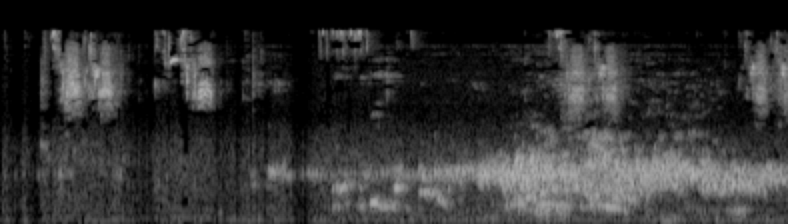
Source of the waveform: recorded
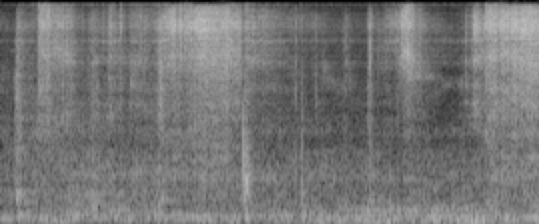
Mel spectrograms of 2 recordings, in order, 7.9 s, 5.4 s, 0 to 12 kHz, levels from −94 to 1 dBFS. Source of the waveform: remade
